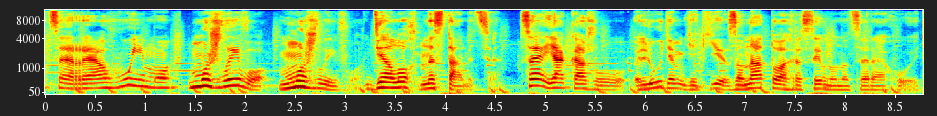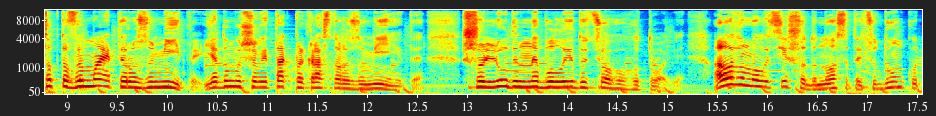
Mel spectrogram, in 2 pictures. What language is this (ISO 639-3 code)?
ukr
